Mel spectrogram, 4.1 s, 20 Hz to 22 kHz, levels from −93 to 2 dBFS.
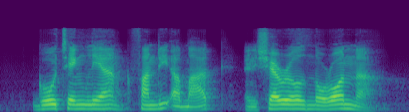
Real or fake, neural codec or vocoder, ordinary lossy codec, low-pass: fake; codec, 16 kHz, 0.5 kbps, X-Codec, HuBERT features, trained on LibriSpeech; none; none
